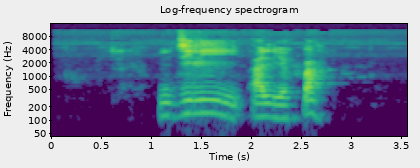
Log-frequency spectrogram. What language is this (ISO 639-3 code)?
bci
